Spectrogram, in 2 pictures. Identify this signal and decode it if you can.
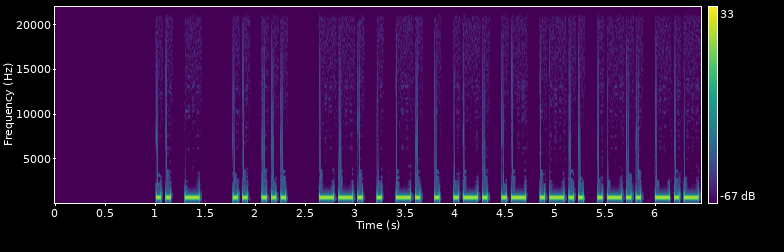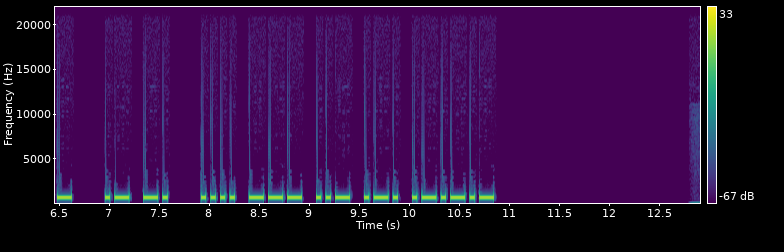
Morse code, heard as a keyed tone, about 25 wpm, 700 Hz. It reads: IT IS GENERALLY AN HOUR.
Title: Sentences from Top 1000 Words - Review Part 4 - 25wpm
